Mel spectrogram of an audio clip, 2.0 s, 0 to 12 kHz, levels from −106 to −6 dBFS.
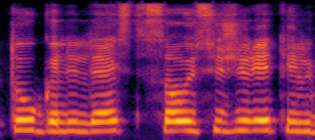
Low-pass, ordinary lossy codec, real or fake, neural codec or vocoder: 10.8 kHz; Opus, 32 kbps; fake; codec, 24 kHz, 3.1 kbps, DualCodec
